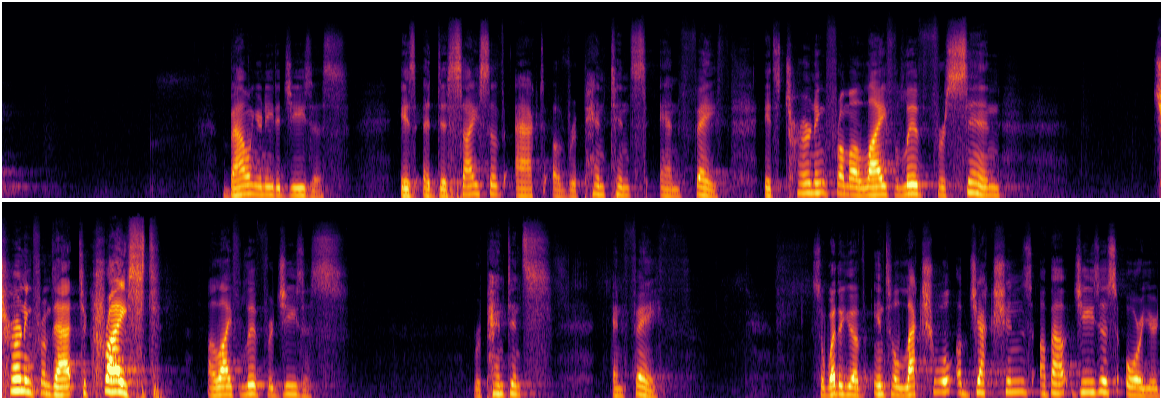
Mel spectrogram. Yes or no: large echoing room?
yes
